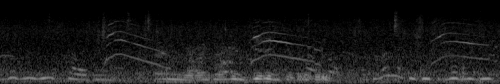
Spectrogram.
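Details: Three little kittens meowing: a few thin, high, downward-sliding mews, overlapping with a lower murmuring voice throughout.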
